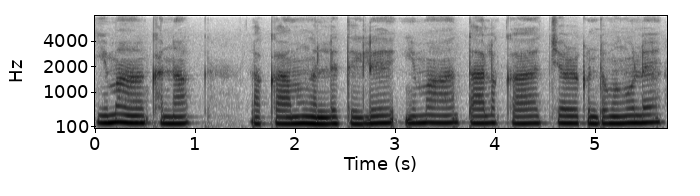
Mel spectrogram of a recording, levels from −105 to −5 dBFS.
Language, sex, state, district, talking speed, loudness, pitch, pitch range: Wancho, female, Arunachal Pradesh, Longding, 145 wpm, -13 LUFS, 185 Hz, 175-195 Hz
